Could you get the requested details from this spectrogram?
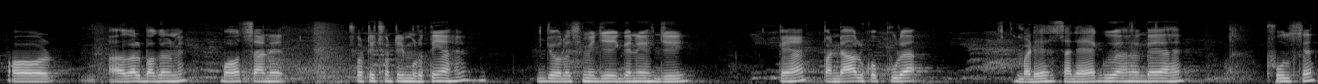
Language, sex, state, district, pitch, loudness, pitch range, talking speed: Hindi, male, Bihar, Saran, 145 Hz, -21 LUFS, 135-150 Hz, 105 wpm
